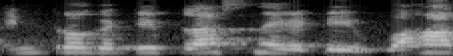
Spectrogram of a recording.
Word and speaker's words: interrogative: चलो, आज का टॉपिक आपका होने वाला है इंट्रोगेटिव। एक चीज ध्यान रखिएगा, मैंने हर टॉपिक को पढ़ाते समय जब भी पढ़ाया टॉपिक, इसका प्रोनाउंसिएशन इंटेरोगेटिव कहीं नहीं है। ये इंटेरोगेटिव नहीं होता, ये इंट्रोगेटिव है।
